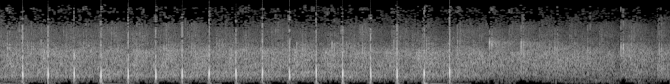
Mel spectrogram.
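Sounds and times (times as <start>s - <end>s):
applause in church: 0.0s - 6.6s.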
